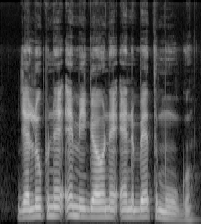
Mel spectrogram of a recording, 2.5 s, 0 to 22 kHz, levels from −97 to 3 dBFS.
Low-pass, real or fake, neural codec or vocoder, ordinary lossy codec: none; real; none; none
